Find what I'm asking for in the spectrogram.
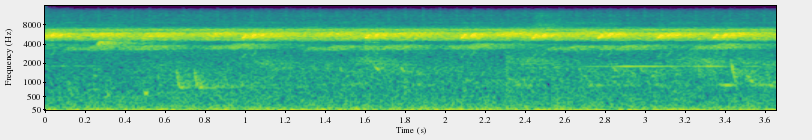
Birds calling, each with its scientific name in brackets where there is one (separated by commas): Plumbeous Pigeon (Patagioenas plumbea), Thrush-like Wren (Campylorhynchus turdinus), Gray Antbird (Cercomacra cinerascens), Russet-backed Oropendola (Psarocolius angustifrons)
